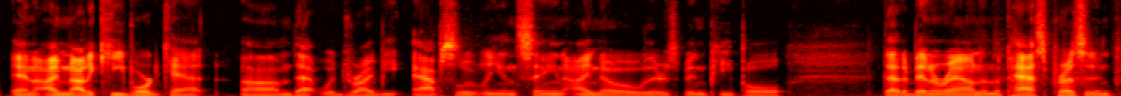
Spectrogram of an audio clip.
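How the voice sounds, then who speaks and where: A man's voice: sits low, sharp tone, dry recording. A man chatting casually as a streamer, rambling a bit, with a stuffy nose that has him breathing through his mouth. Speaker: gaming streamer hosting a podcast. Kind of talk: casual chat.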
